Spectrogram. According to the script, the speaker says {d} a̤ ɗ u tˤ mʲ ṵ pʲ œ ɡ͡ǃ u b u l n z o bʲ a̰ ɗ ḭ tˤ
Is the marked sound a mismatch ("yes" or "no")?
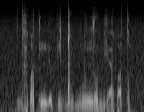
no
